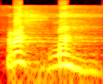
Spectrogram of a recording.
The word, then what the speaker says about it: رحمة: ماذا أبدلت التاء؟ أبدلت التاء هاء عند الوقف. أما في الخط يعني الكتابة تكتبها بنقطتين، رحمة في الكتابة تكتبها بنقطتين، وفي الوصل تصلها تنطقها تاء، لكن عند الوقف تقف عليها بالهاء تقول رحمة.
